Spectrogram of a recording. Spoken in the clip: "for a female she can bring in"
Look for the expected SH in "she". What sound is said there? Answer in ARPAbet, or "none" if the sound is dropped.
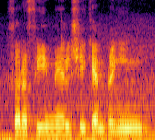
SH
